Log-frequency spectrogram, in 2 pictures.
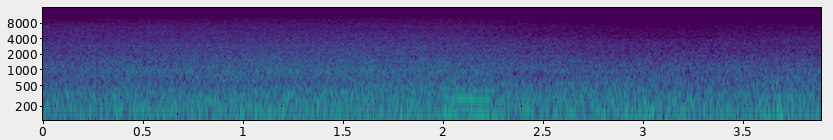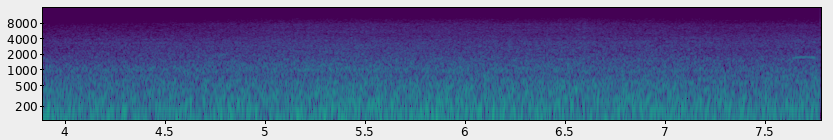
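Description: Steady roar of sea waves washing in continuously, with a broad rushing surf sound and some wind, no voices.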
